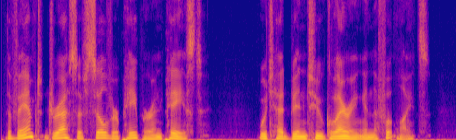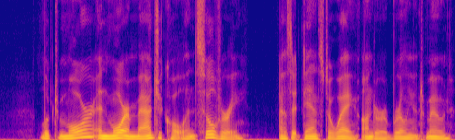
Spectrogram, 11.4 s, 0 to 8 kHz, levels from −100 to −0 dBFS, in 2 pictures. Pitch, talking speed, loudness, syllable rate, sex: 125 Hz, 165 wpm, -18 LUFS, 4.9 syllables/s, male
